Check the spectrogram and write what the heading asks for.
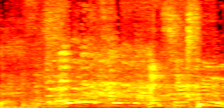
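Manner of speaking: drawn-out, laughing protest. Real, not acted. Father laughs about his own height, drawn-out. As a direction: stretch it out through a laugh. Laughing at being called little.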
